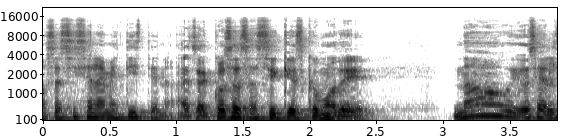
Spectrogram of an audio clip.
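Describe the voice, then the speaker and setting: A man speaks in a somewhat breathy voice whose pitch swings very widely. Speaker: podcast co-host. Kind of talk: casual chat. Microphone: new microphone making voice sound deeper.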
